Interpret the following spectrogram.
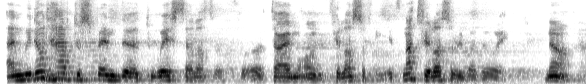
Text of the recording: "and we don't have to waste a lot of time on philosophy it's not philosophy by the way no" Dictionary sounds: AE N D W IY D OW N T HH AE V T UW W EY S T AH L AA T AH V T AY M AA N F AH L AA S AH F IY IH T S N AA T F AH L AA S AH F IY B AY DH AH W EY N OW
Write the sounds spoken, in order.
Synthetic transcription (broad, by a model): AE N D W IY D OW N T HH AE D T UW W EY S T AH L AA T AH V T AY M AA N F AH L AA S AH F IY IH T S N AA T F AH L AA S AH F IY B AY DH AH W EY N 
